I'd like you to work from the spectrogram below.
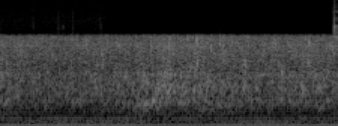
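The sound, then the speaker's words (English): Floodwater rushes through a street in a steady, continuous wash of churning water, moderately loud, with no voices over it. “the streets are literally rivers.”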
